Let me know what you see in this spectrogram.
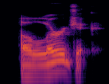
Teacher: Here the ALL is not pronounced all, but pronounced like in cup and up, because it's not stressed.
